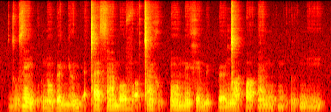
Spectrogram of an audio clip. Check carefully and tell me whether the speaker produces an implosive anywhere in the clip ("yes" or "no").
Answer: yes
